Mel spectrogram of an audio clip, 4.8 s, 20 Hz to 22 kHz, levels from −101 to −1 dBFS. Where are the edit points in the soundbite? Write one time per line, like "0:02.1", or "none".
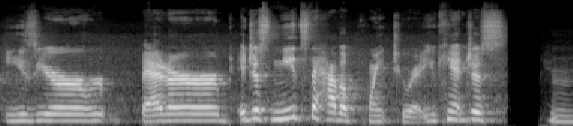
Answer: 0:01.9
